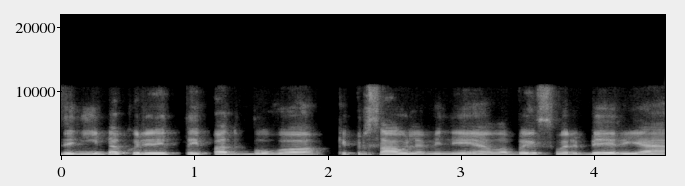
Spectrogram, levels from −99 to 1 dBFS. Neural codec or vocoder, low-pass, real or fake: vocoder, 24 kHz, 100 mel bands, Vocos; 10.8 kHz; fake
